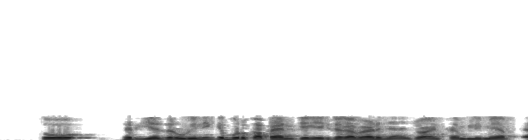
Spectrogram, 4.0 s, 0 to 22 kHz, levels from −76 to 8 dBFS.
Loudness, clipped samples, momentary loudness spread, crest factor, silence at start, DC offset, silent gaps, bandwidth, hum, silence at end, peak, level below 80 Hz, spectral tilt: -10 LUFS; 0.8%; 5 LU; 10 dB; 0.3 s; under 0.1%; none; 4 kHz; none; 0 s; 0 dBFS; -52 dBFS; -11.5 dB/octave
